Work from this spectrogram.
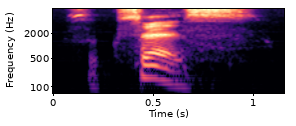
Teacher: success with stress on second syllable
